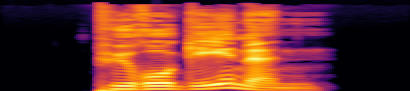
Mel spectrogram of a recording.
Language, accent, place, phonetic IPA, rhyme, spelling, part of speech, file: German, Germany, Berlin, [pyʁoˈɡeːnən], -eːnən, pyrogenen, adjective, De-pyrogenen.ogg
- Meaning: inflection of pyrogen: 1. strong genitive masculine/neuter singular 2. weak/mixed genitive/dative all-gender singular 3. strong/weak/mixed accusative masculine singular 4. strong dative plural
